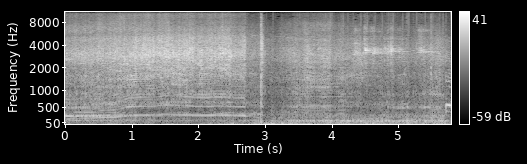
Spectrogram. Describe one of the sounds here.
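Race car engines roar and rev loudly as they speed away around a dirt track.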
